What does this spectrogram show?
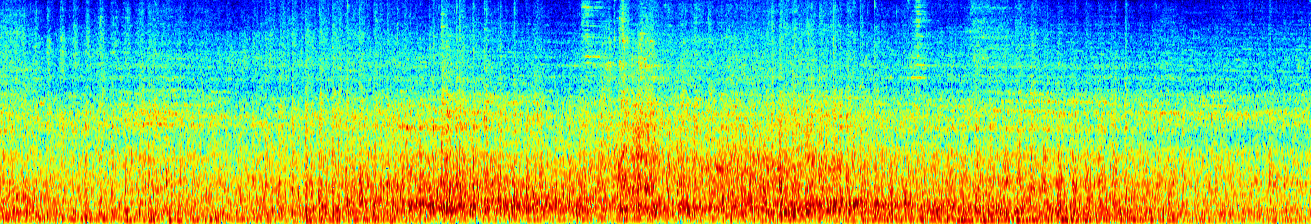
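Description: Freight cars of a mixed freight train (hoppers and tank cars) rolling past at speed: a steady heavy rumble of steel wheels on rail, with clickety-clack as the wheels cross rail joints.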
